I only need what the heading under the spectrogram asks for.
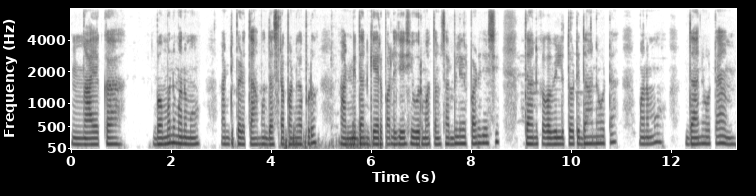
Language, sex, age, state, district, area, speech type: Telugu, male, 18-30, Telangana, Hyderabad, urban, spontaneous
